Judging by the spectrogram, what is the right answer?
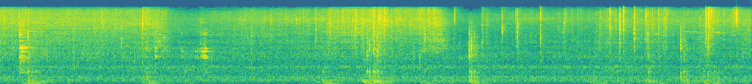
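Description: Silicone spatula scraping scrambled egg across a nonstick wok and into a bowl: soft scrapes and a few light knocks over a faint sizzle from the still-hot pan.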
